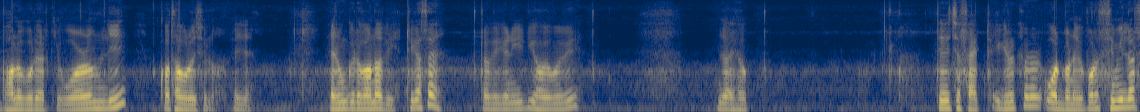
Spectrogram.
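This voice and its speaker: A man's voice: high voice, bright, forceful tone. A man tutoring English in a chatty, informal way, often checking in with "right?". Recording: muffled dry lo-fi mic.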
